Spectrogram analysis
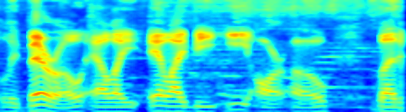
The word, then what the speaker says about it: libero: A lot of people will call it libero, Libero, but it's pronounced libero, and that is a back row specialist.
